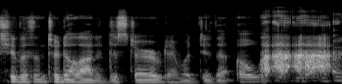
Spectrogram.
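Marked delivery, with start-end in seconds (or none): 2.4-3.4 hoarse rhythmic "oh-ah-ah-ah"; imitated metal vocal grunts. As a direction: bark it like a metal singer. Imitating the demon-voice warm-up.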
